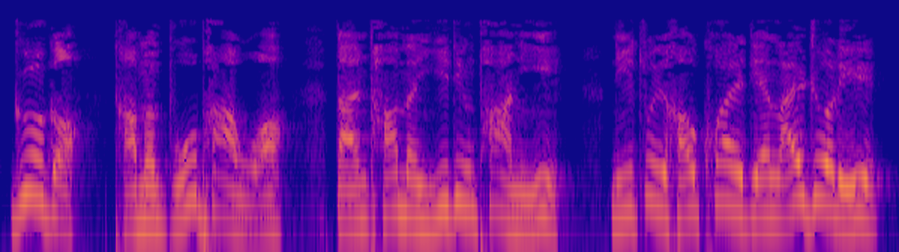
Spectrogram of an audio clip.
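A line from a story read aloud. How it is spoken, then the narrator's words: Pig shouting. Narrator (Chinese): 猪对孙悟空喊道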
